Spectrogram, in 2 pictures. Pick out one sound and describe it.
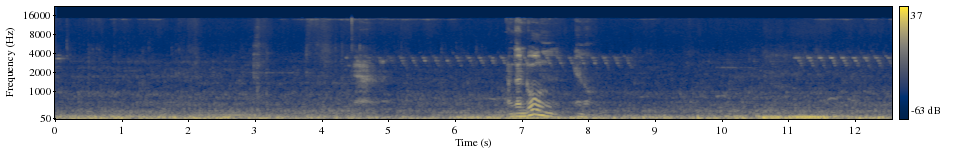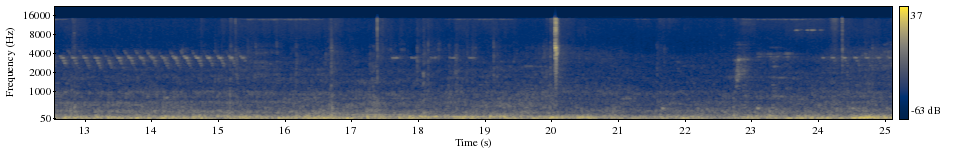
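Motorcycle engines putter close by.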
